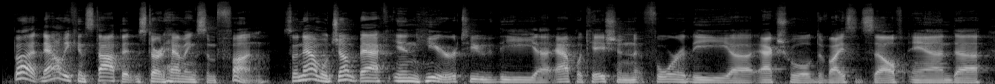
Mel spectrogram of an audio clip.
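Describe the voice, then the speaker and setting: A man hosting a casual tech product review, talking through a demo in a relaxed way with many fillers. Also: lowish voice. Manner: relaxed, lots of fillers, talks while demonstrating.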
